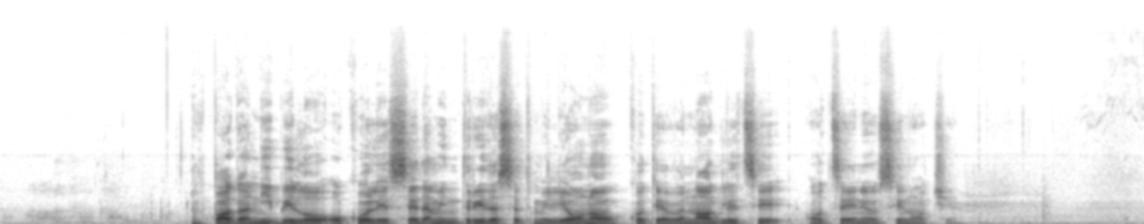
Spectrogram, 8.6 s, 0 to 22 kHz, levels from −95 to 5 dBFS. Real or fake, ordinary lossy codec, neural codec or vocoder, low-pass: fake; none; vocoder, 44.1 kHz, 128 mel bands every 256 samples, BigVGAN v2; 19.8 kHz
